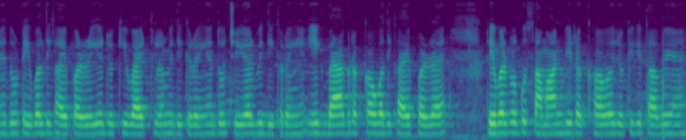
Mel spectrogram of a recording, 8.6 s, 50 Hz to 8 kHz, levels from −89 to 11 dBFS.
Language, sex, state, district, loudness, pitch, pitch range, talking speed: Hindi, female, Uttarakhand, Uttarkashi, -18 LUFS, 195 Hz, 195-205 Hz, 280 wpm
